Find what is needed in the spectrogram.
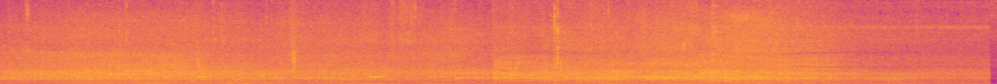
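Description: Steady roadside traffic noise, with no single passing car standing out.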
